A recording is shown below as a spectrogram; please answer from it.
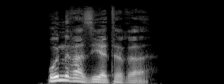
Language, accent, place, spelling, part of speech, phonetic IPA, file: German, Germany, Berlin, unrasiertere, adjective, [ˈʊnʁaˌziːɐ̯təʁə], De-unrasiertere.ogg
- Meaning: inflection of unrasiert: 1. strong/mixed nominative/accusative feminine singular comparative degree 2. strong nominative/accusative plural comparative degree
